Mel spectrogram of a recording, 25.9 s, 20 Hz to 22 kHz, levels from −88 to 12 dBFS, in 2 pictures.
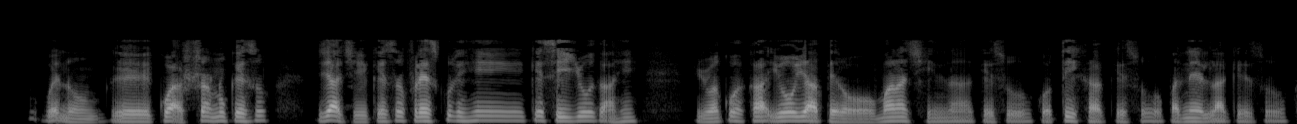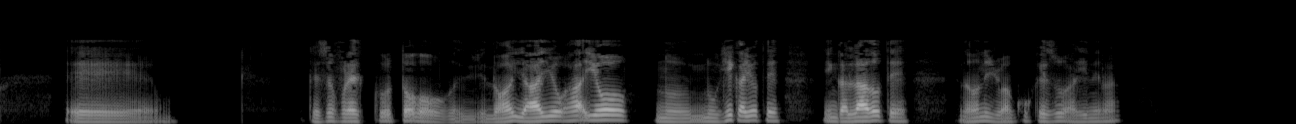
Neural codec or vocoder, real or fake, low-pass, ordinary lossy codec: none; real; 7.2 kHz; MP3, 24 kbps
